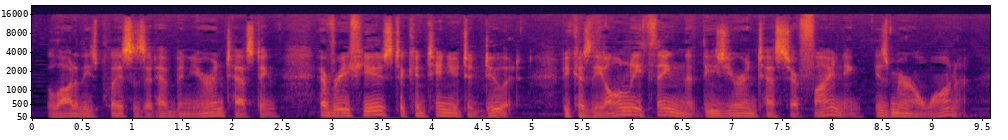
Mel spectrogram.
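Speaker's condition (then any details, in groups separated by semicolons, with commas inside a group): No condition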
